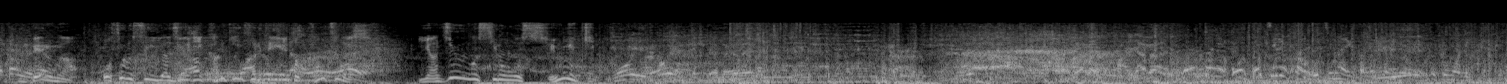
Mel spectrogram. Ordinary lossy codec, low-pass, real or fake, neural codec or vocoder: none; 7.2 kHz; fake; codec, 16 kHz, 8 kbps, FreqCodec, smaller model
